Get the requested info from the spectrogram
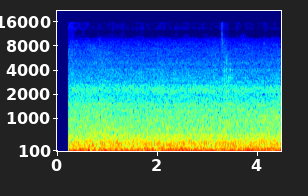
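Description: Steady low rumbling background noise, starting abruptly a moment in, with no speech over it.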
